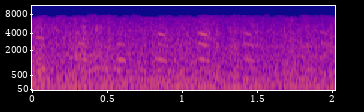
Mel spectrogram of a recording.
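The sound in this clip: Steady engine drone of a research ship setting out to sea from a cloud-covered Scottish bay, a constant low hum under a broad, even wash of noise, with no voices.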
